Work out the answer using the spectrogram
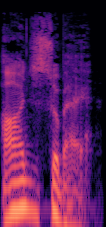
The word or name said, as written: आज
